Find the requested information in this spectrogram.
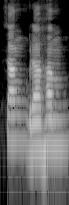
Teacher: সং এখানে অনস্বরটা উঙ্গ উচ্চারণ হবে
